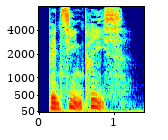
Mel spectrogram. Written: benzinpris

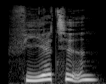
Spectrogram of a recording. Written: firetiden

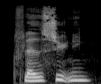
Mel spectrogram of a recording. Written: fladsyning

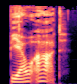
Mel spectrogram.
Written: bjergart

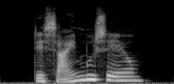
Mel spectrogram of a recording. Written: designmuseum

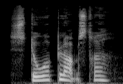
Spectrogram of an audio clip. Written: storblomstret

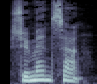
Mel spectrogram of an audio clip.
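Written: SØMANDSSANGE

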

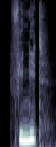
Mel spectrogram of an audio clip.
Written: finit

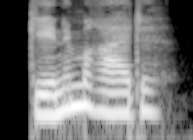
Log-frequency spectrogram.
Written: gennemrette

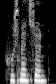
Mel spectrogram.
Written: husmandssøn

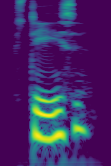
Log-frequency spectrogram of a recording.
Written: stæse

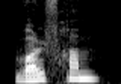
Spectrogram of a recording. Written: wolfram

